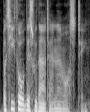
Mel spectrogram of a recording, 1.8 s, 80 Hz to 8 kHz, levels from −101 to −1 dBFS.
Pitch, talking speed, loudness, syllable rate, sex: 105 Hz, 200 wpm, -15 LUFS, 6.5 syllables/s, male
